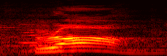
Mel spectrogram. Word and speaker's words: wrong: silent letter B wrong number four is wrong silent love silent letter is w wrong Shar wrong wrong silent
